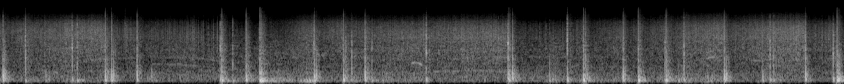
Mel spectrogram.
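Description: Fireworks display: aerial shells bursting in quick, irregular succession, about two or three sharp bangs a second, over a continuous hiss.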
